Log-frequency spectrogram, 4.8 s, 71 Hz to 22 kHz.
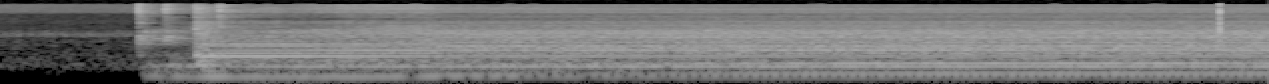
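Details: Samsung 1.9 cu ft microwave at start-up: a sharp click, then a loud, steady humming drone with a rattly buzz, pointing to abnormal vibration inside.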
